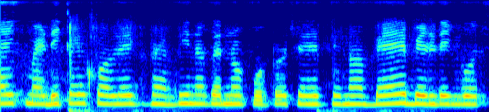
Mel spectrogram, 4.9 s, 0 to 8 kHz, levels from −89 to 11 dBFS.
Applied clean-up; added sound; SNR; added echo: neural mask model DeepFilterNet 3.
